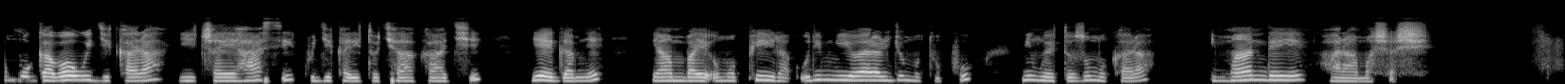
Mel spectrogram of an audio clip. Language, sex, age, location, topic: Kinyarwanda, female, 25-35, Kigali, health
